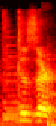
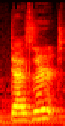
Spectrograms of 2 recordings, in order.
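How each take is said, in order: First: The stress is on the second syllable. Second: The stress is on the first syllable. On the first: To abandon someone. "the other way you pronounce it is dessert" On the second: A dry sandy region. "like the Sahara Desert, sand, hot"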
